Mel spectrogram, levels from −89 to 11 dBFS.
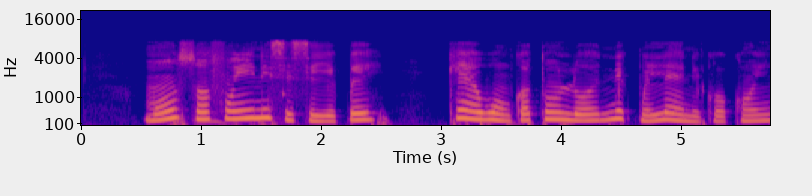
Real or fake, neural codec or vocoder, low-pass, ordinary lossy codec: real; none; 7.2 kHz; MP3, 96 kbps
